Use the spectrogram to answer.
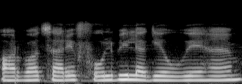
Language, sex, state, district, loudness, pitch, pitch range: Hindi, female, Jharkhand, Deoghar, -14 LUFS, 195 Hz, 195-200 Hz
